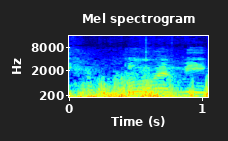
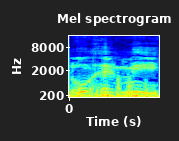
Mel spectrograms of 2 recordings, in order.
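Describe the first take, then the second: First: Louder, slow, high shriek; drawn-out shriek. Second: Loud, high cry of alarm; alarmed yelp. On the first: Owner shrieks at the cat lashing out, loud and slow. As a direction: stretch it out in real alarm. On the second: Owner yelps at a swiping cat, loud and high. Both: Real, not acted.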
